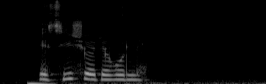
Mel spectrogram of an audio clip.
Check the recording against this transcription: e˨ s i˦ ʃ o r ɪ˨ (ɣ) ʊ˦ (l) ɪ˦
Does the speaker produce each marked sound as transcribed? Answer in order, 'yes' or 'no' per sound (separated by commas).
yes, yes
